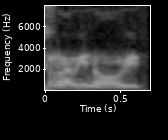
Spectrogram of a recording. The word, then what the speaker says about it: Rabinowicz: Pero aunque termine W y CZ, suponemos que en polaco se pronuncia Rabinovich.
